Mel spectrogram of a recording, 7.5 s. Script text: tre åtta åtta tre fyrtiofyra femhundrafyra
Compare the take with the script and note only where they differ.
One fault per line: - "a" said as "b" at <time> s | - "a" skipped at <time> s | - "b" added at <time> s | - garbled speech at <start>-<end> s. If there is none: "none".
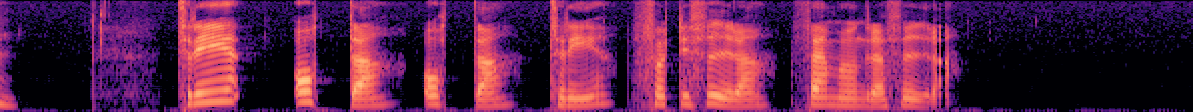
none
